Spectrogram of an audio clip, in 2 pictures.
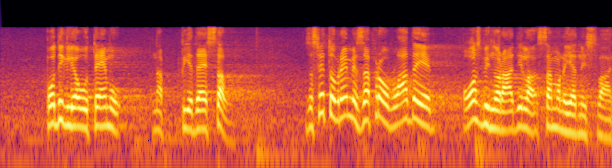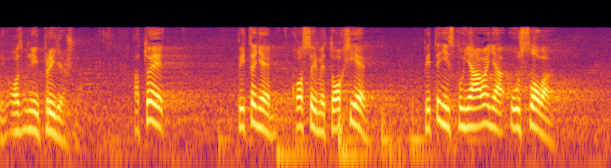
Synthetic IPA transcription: po̞d̪iɡlio̞ʋut̪eːmunapied̪est̪alu | zasʋe̞t̪o̞vɾe̞ːmezapɾaʋo̞ʋlˠaːd̪ajeo̞zbiʎnoɾaːd̪ilˠasamonajɛd̪nojst̪ʋaːɾio̞zbiʎnoipɾiʎḛʒno | at̪oje | piːt̪aɲeko̞soʋimet̪o̞xije | piːt̪aɲe̞ispuɲaːʋaɲauːslˠoʋa

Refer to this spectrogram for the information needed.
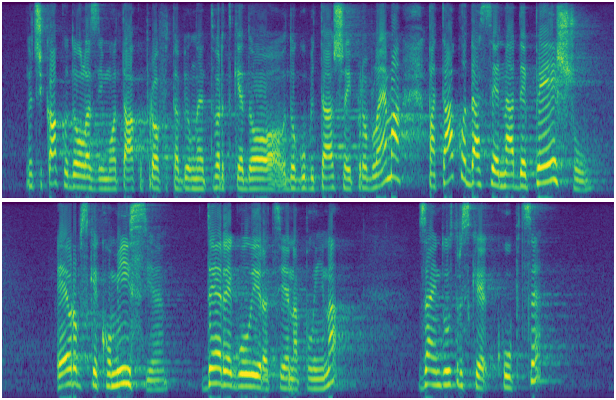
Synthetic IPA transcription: znaːt͡ʃi̥kako̞d̪o̞lˠazimot̪akopɾo̞fi̥t̪abilˠne̞t̪ʋr̩t̪ke̞d̪od̪o̞ɡubit̪aːʃaipɾo̞ble̞ːmapat̪ako̞d̪ase̞nad̪e̞peʃu | e̞vɾo̞pske̞ko̞misije̞ | d̪e̞ɾeɡuliːɾat̪sje̞ːnapliːna | zaind̪ust̪ɾiske̞kʰupt̪sḛ

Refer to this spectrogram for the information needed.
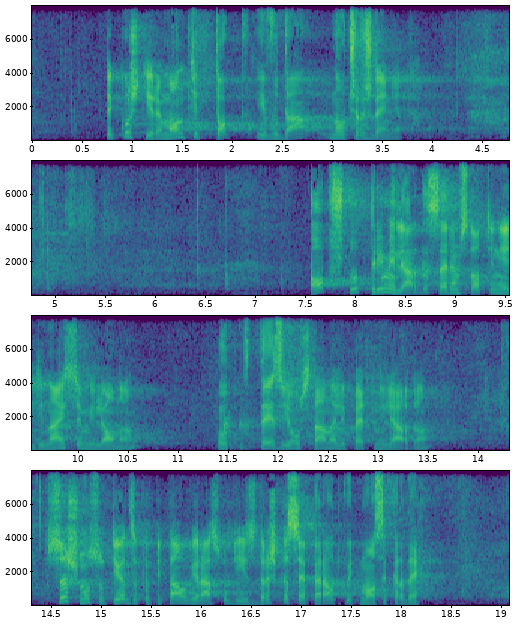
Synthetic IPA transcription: t̪ɛkuʃt̪iɾɛmɔnt̪it̪ɔkivod̪anɐot͡ʃɾɛʒd̪ɛnʲijət̪ə̥ | ɔpʃt̪ot̪ɾimilʲiaɾd̪əsɛd̪ɛmst̪ɔt̪iniɛd̪inajsɛmilʲɔnə | ot̪ːɛziost̪anəlipɛt̪milʲia̰ɾd̪ə | fsɤʃnost̪ot̪ivət̪zɐkɐpit̪alˠoviɾasxod̪iːzd̪ɾɤʃkəsɛpɛɾʔaot̪̚koit̪ʊmɔsɛkɾɐd̪ɛ

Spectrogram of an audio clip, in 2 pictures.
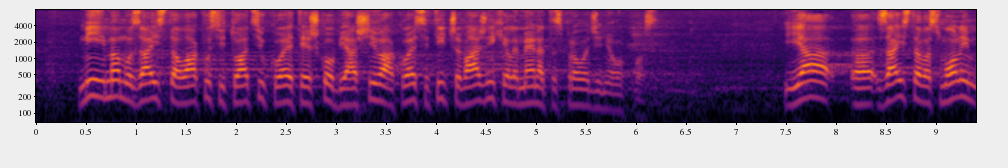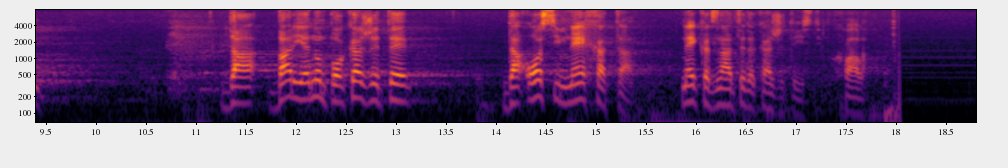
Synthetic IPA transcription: miimamo̞zajist̪aoʋakʋusit̪uaːt̪sijuko̞jajet̪e̞ːʃkoːbjaʃɲiʋaːko̞jaset̪iːt͡ʃeʋaːʒnixelemenat̪aspɾo̞ʋo̞d͡ʑeɲaoʋoɡ̥̚po̰st̪a | ijaːzajist̪aʋasmo̞lim | d̪abaɾjed̪nompo̞kaːʒet̪e̞ | d̪aʔo̞simnexat̪a̰nekad̪znaːt̪ed̪akaːʒet̪eist̪i̥nuxʋa̰ːlˠa̰

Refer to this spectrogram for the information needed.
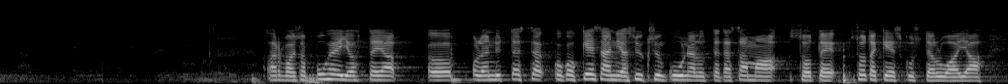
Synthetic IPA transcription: ɑrʋojsɑppuɦe̞jːo̞ht̪ɑjɑ | olenːyt̪t̪æsːæko̞koke̞sænjɑsyksyŋkuːnːelːut̪t̪æt̪æsɑmɑːsot̪esot̪eke̞skust̪eluɑjɑ

